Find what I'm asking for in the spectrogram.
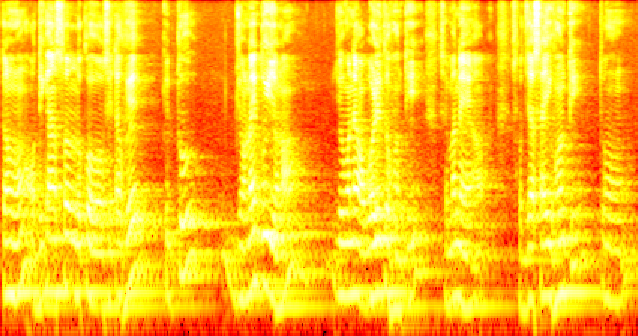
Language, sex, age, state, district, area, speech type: Odia, male, 60+, Odisha, Khordha, rural, spontaneous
